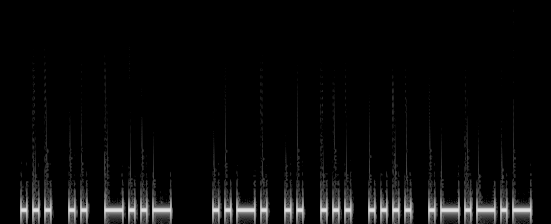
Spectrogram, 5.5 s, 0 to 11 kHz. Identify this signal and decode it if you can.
Morse code, heard as a keyed tone, about 20 wpm, 700 Hz. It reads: SIX FISH.
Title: Sentences from Top 1000 Words - Review Part 2 - 20wpm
